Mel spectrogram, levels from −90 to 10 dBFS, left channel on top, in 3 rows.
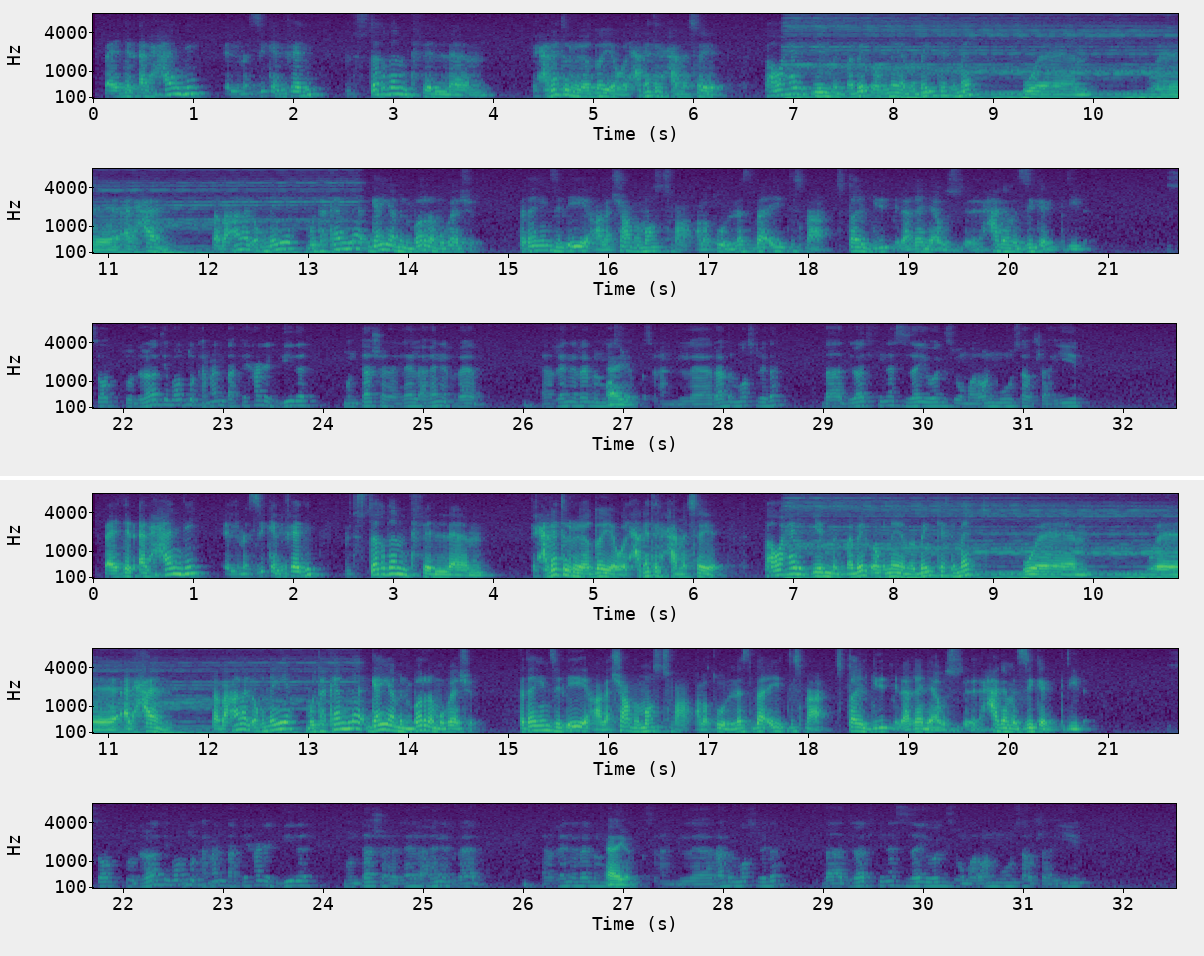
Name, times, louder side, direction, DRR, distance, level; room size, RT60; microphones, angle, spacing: voice 1, 0.1-1.1 1.3-2.2 2.8-3.9 4.4-6.3 6.7-8.8 9.3-10.0 10.5-11.6 12.0-14.7 15.1-18.1 18.4-20.7 26.8-27.1, right 5 dB, 80° right, 0.3 m, -24 dB
sound 1, 6.9-13.5, equal, 20° right, 1.1 m, -33 dB
voice 2, 21.6-23.9 24.2-25.6 26.2-28.6 29.0-31.5, left 3 dB, 50° left, 0.4 m, -40 dB
2.5 x 2.1 x 2.6 m
head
